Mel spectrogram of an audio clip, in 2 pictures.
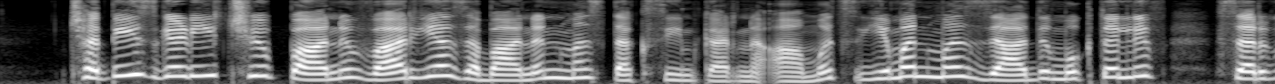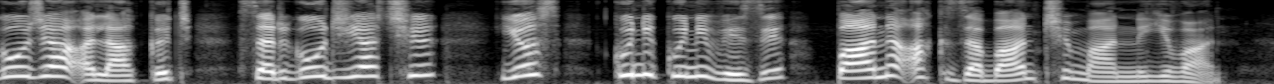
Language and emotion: Kashmiri, neutral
